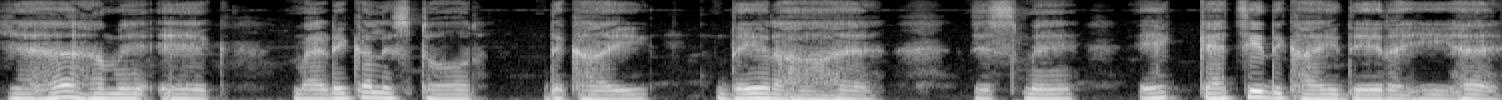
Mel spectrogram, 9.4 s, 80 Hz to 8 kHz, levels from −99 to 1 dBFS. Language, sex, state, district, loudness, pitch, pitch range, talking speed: Hindi, male, Bihar, Gaya, -18 LUFS, 135 Hz, 130-145 Hz, 100 wpm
